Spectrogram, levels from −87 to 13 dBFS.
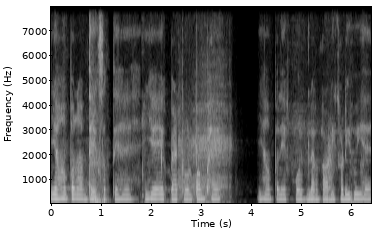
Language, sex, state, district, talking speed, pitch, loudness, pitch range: Hindi, female, Delhi, New Delhi, 185 wpm, 205 Hz, -20 LUFS, 200-210 Hz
